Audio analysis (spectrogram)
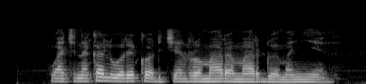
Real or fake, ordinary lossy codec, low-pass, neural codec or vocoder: real; none; 5.4 kHz; none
